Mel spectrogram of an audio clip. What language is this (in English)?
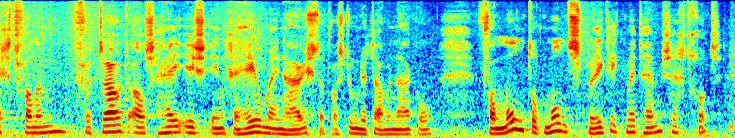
Dutch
